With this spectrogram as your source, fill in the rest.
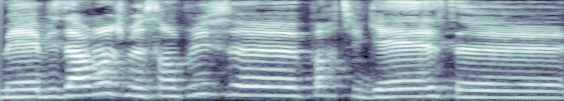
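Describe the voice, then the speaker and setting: An enthusiastic-sounding woman with ordinary pitch variation, on a very clean recording with a silent background. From Portugal (Lisbon), Belgian family. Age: 20s. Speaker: sprinter. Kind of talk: podcast interview. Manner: frequent hesitations.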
